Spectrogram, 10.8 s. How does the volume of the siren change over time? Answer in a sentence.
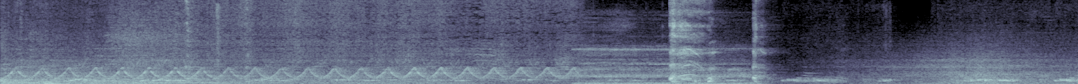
The volume of the siren stays about the same.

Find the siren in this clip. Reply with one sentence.
The siren can be heard from 0.0 to 7.7 s.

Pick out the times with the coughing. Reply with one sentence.
The coughing can be heard from 1.8 to 2.6 s and from 5.5 to 7.7 s.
